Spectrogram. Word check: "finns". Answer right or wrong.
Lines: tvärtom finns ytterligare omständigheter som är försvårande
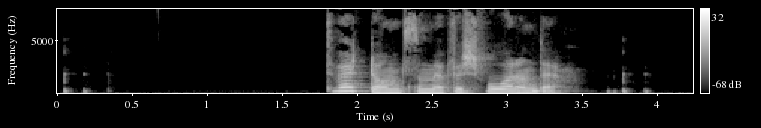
wrong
